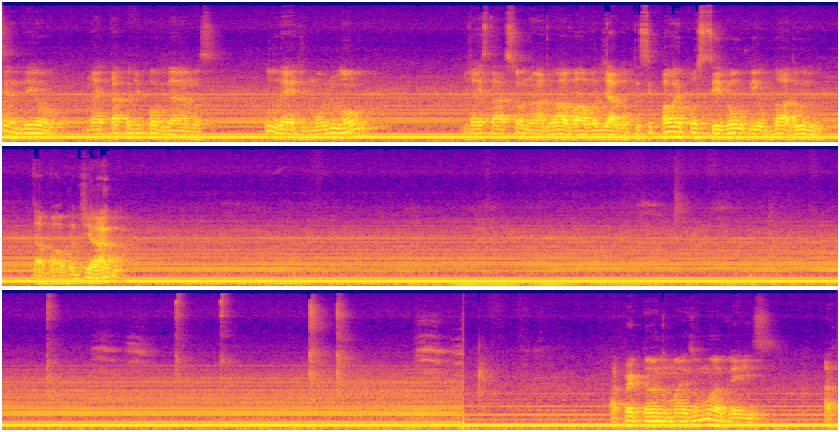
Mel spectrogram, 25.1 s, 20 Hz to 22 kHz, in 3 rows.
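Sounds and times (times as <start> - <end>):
solenoid valve buzzing: 0.0 - 25.0.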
